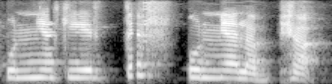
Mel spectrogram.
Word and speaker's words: पुण्यकीर्तिः पुण्यलभ्या: So here, after the visarga, we have pakara, punyakirtihi, punyalabhya. So this is again pronounced as an ardha visarga. We call this upupadmaniya. Upadmaniya. So here, punyakirtif, punyalabhya. A slight f sound is heard.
